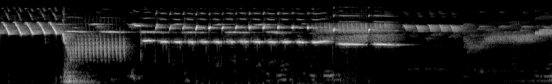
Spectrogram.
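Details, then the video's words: Canary singing a long gacor song meant for baiting and mastering: quick repeated high notes, a harsh buzzy burst, then varied whistles and rolling trills. "THIS LONG GACOR Canary is suitable for baiting, mastering PAUD CANARI and SOUND-MAGIC CANARI"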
